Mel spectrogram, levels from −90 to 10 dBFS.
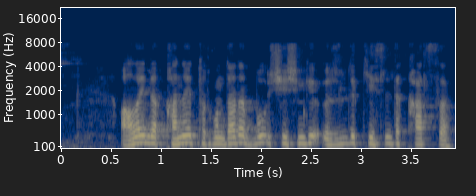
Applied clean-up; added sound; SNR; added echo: none; none; none; none.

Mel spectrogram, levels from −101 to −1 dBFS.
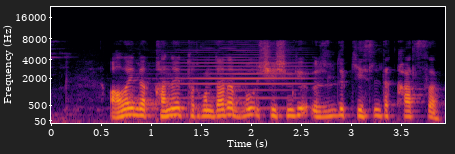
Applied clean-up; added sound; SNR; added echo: none; Bowed string instrument; 17 dB; none.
